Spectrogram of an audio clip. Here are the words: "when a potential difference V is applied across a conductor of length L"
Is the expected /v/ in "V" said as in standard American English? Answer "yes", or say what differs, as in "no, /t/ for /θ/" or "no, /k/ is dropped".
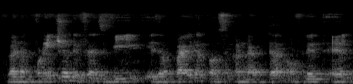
no, /b/ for /v/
